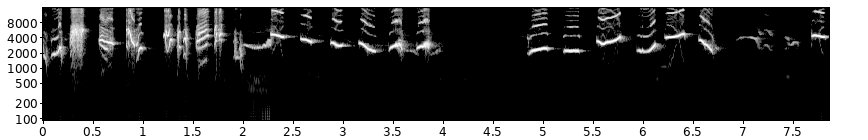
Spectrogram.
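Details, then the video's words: Singing Oriental magpie-robin, 'kembar ngeplong' style, aimed at a rival: fast chirps lead into a series of clear whistled notes, many rising then falling, with a one-second pause midway before the whistles resume. "suara burung Kacer KEMBAR NGEPLONG memanggil lawan"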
